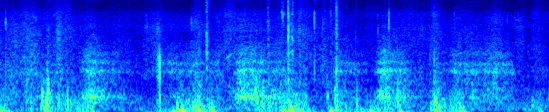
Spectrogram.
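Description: Footsteps crunching in snow on a snowy woodland trail, a walking rhythm of about two or three steps a second.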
